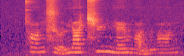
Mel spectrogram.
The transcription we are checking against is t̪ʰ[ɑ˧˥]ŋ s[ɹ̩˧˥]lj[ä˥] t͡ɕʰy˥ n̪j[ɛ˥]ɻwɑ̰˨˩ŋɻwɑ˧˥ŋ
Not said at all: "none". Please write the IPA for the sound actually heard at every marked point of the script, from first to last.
ɑ˧˥, ɹ̩˨˩, ä˥, ɛ˧˥

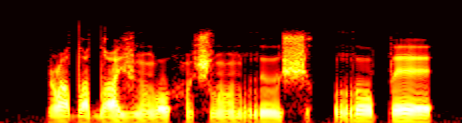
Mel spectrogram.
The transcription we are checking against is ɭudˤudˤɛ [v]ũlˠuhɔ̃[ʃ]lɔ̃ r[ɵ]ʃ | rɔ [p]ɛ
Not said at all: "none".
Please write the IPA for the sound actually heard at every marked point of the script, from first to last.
vʲ, ʃ, ɵ, p

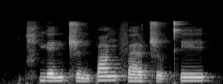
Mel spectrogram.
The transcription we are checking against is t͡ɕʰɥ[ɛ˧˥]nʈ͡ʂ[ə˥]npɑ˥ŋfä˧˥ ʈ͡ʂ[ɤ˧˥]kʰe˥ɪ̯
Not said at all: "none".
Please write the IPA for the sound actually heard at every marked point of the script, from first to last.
ɛ˧˥, ə˨˩, ɤ˨˩

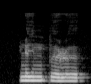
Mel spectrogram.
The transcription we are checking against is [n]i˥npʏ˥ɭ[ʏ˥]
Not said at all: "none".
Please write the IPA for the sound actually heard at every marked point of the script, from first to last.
ɳ, ʏ˥

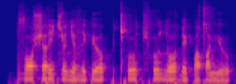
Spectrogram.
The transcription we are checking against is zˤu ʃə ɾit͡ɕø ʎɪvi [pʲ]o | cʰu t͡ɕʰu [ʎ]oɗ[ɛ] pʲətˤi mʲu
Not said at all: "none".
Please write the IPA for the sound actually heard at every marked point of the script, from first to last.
pʲ, ʎ, ɪ

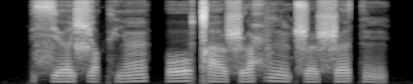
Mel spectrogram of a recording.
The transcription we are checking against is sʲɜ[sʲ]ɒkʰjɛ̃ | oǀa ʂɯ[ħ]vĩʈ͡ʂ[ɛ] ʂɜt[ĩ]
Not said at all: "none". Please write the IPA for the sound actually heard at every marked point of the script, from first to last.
ɕ, ħ, ɜ, ĩ

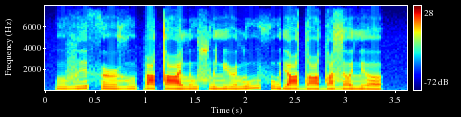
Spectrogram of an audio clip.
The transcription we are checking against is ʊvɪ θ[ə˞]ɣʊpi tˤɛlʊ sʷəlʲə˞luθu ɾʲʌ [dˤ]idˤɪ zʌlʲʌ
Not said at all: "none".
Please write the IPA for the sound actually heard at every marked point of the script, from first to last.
ə˞, dˤ

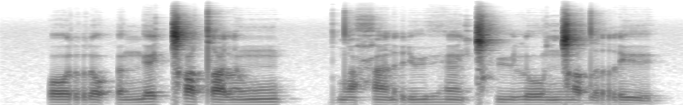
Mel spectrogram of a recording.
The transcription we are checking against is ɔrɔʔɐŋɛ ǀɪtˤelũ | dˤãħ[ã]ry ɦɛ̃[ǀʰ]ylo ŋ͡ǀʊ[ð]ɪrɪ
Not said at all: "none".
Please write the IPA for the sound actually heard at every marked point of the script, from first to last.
ã, ǀʰ, dˤ

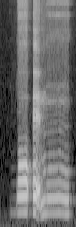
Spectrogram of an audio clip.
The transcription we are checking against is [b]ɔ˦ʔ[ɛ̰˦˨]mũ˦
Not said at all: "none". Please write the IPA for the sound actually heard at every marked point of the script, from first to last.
b, ɛ̰˦˨

